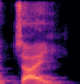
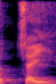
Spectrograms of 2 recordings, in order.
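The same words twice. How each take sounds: First: Relaxed, full-length "चाय" with a long aa; unhurried pronunciation. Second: "चाय" said fast with a short vowel; quick pronunciation. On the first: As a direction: say "चाय" at ease, vowel drawn out. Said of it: "अगर आप आराम से pronounce करें". ("चाय" को आराम से, लंबा बोलें) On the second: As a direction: rush "चाय" so it shrinks to "chai". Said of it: "अगर तेजी से प्रोनाउंस करें तो". ("चाय" को तेजी से, छोटा बोलें) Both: Shown as a demonstration.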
